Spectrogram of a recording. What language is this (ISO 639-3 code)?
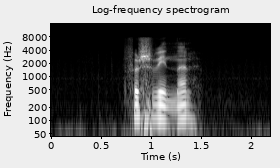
swe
